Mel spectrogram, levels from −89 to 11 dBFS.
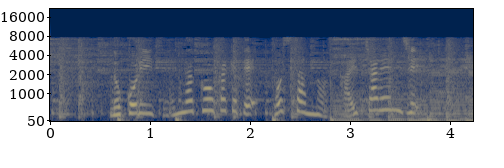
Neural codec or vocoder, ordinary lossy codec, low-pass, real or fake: none; none; none; real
